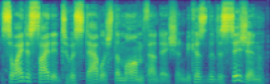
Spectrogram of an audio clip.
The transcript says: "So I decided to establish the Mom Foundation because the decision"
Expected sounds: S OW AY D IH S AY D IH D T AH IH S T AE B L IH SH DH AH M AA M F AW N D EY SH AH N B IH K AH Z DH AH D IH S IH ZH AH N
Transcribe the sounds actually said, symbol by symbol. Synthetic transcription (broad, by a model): S OW AY D IH S AY D IH D T AH IH S T AE B L IH SH DH AH M AA M F AW N D EY SH AH N B IH K AH Z DH AH D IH S IH ZH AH N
